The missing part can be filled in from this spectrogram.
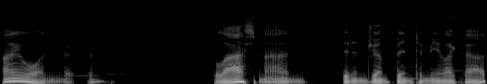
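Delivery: very deep, slow, soft, drawn-out voice. Narrating a voice heard as a character jumps into the water, very deep and slow. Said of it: "you can hear a very deep and slow voice say".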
